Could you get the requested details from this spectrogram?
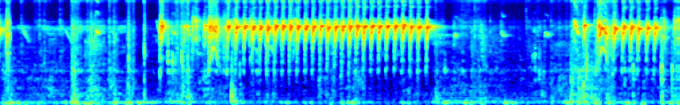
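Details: Brown-throated sunbird song, a recording used to train captive birds: a long, rapid, high-pitched trill of sharp repeated notes, about three per second, followed by a pause and a second shorter trilled burst.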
